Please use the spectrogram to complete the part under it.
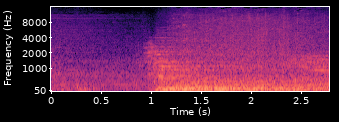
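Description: A bright shimmering chime swells and rings out.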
